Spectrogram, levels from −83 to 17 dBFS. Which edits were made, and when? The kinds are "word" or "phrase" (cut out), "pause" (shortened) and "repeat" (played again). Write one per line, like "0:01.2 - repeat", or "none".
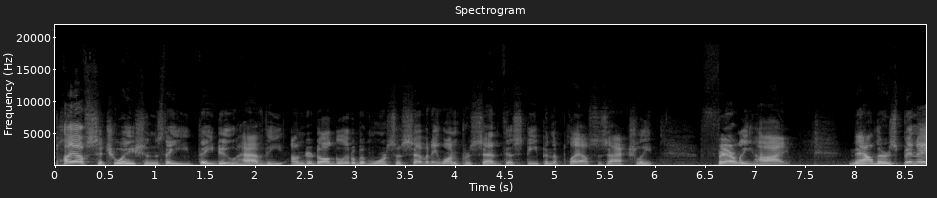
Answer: none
